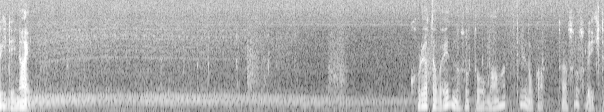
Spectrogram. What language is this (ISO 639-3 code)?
jpn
